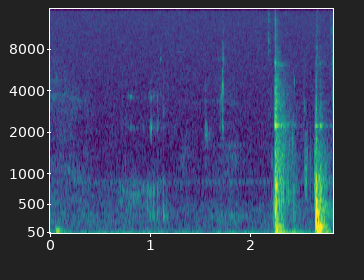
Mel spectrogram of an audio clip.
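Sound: sipping tea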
